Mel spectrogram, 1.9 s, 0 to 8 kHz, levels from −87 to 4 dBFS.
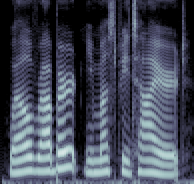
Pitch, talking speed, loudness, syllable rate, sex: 205 Hz, 185 wpm, -15 LUFS, 4.6 syllables/s, female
